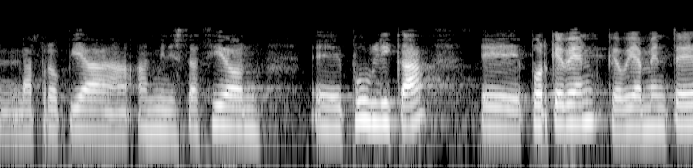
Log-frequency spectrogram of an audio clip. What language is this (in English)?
Spanish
